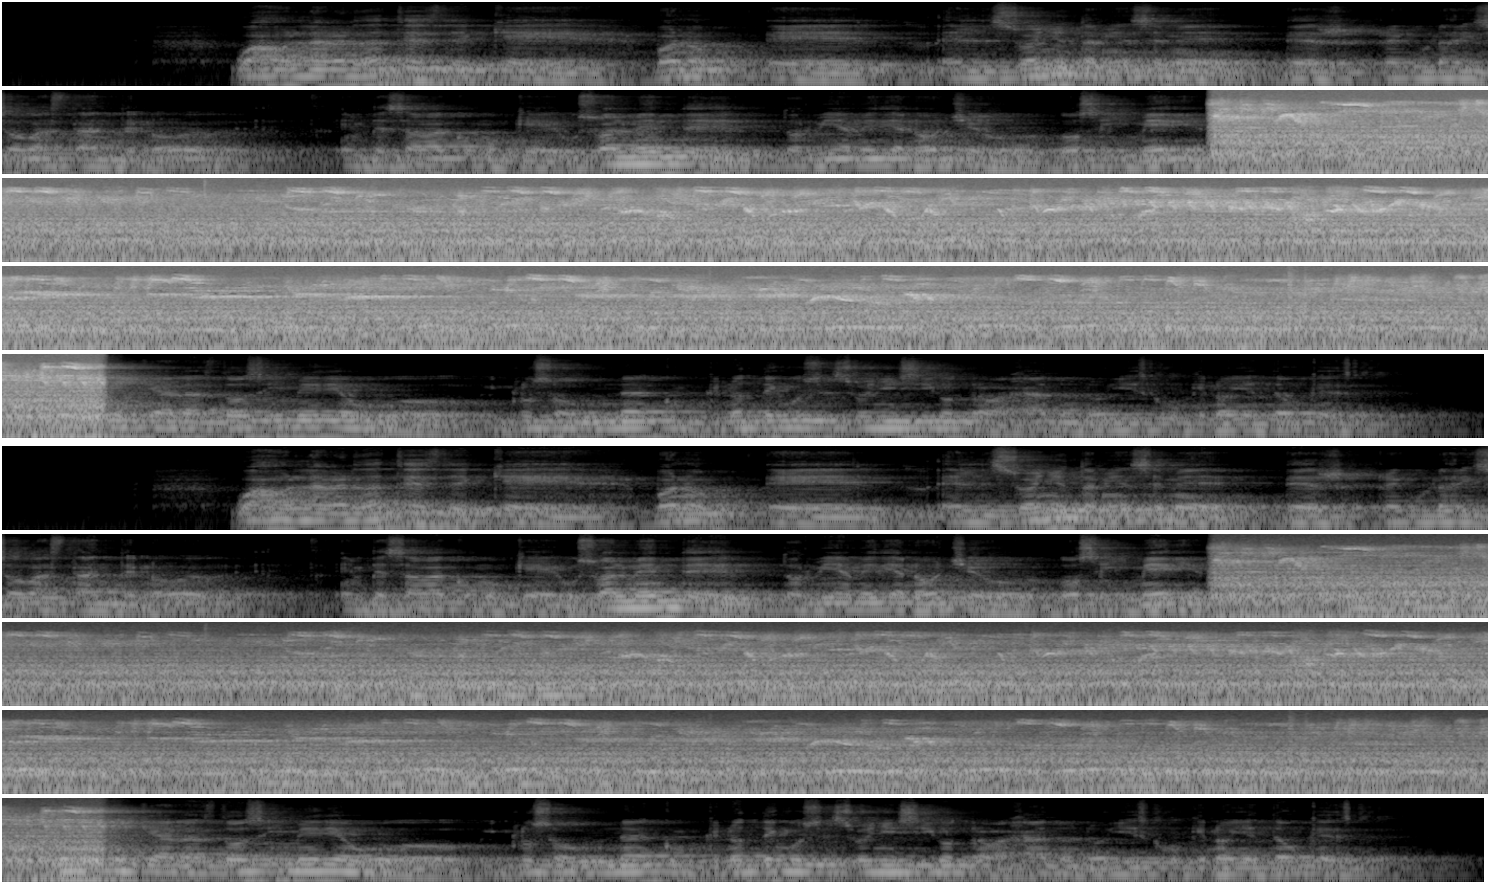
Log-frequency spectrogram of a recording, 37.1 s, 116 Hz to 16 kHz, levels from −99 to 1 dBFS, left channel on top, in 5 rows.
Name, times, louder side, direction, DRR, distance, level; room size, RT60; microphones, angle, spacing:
voice 1, 1.1-8.6 9.1-13.5 14.1-15.5 16.4-29.2 29.5-36.5, equal, 30° right, 0 dB, 5.8 m, -45 dB
sound 1, 13.5-30.2, left 11 dB, 90° left, 0.7 m, -24 dB
24.5 x 14.0 x 8.6 m, 1.2 s
head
